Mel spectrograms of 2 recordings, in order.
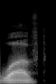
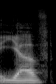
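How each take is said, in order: First: The word begins with a W sound. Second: The word begins with a Y sound. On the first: This is another young child's mispronunciation. "He does a W" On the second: This is one young child's mispronunciation. "He would he would replace the L with a Y"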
